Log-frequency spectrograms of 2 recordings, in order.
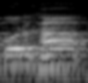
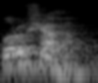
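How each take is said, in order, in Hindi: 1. अंतिम व्यंजन kh की ध्वनि है। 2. अंतिम व्यंजन sh की ध्वनि है। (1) "भाई कोई पुरखे नहीं है वहां पर"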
